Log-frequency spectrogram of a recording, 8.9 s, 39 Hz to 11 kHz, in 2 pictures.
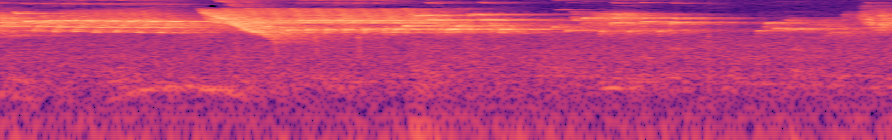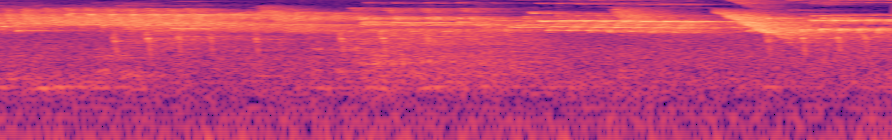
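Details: Early-morning bird chorus in Kipseli, Athens, Greece, taken on a Zoom H5 recorder: busy overlapping chirps, trills and steeply falling whistles, with a faint low coo early on and continuous background hum.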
